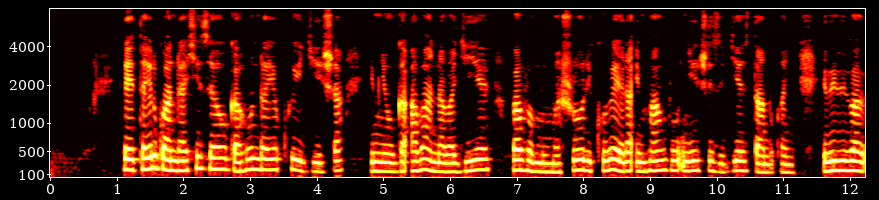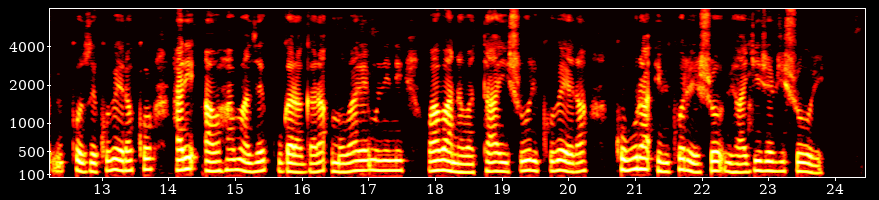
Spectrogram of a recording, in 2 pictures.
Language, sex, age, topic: Kinyarwanda, female, 25-35, education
